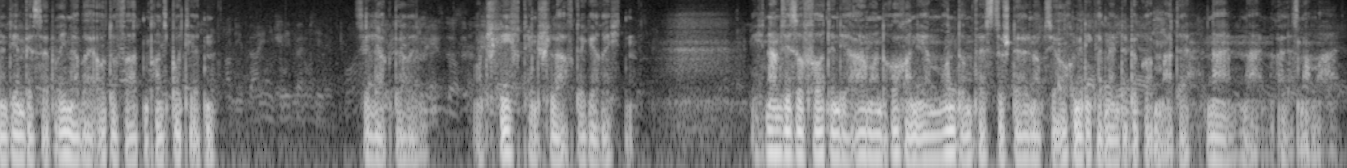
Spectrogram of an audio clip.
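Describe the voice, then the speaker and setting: Radio play lead: brutal career criminal confessing matter-of-factly, extremely low voice. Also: male voice, creaky, a little mellow. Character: violent male career criminal confessing his life, brutal yet tender. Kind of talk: first-person radio play narration.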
